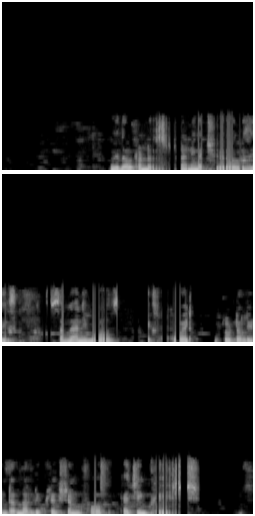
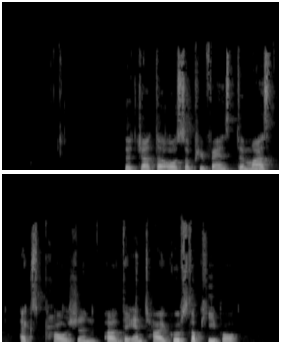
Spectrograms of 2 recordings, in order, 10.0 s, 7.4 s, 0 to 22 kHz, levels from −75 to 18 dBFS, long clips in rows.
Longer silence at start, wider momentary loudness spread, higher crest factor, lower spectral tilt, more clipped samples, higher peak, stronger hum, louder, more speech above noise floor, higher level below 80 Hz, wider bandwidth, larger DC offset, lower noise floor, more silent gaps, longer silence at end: second, 1.45 s vs 1.65 s; first, 11 LU vs 8 LU; second, 14 dB vs 22 dB; about the same, -5.5 dB/octave vs -4.5 dB/octave; neither; about the same, -2 dBFS vs -4 dBFS; neither; first, -17 LUFS vs -25 LUFS; second, 51 dB vs over 66 dB; first, -46 dBFS vs -74 dBFS; second, 7.6 kHz vs 16.5 kHz; neither; second, -67 dBFS vs under -90 dBFS; neither; first, 0.75 s vs 0.6 s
